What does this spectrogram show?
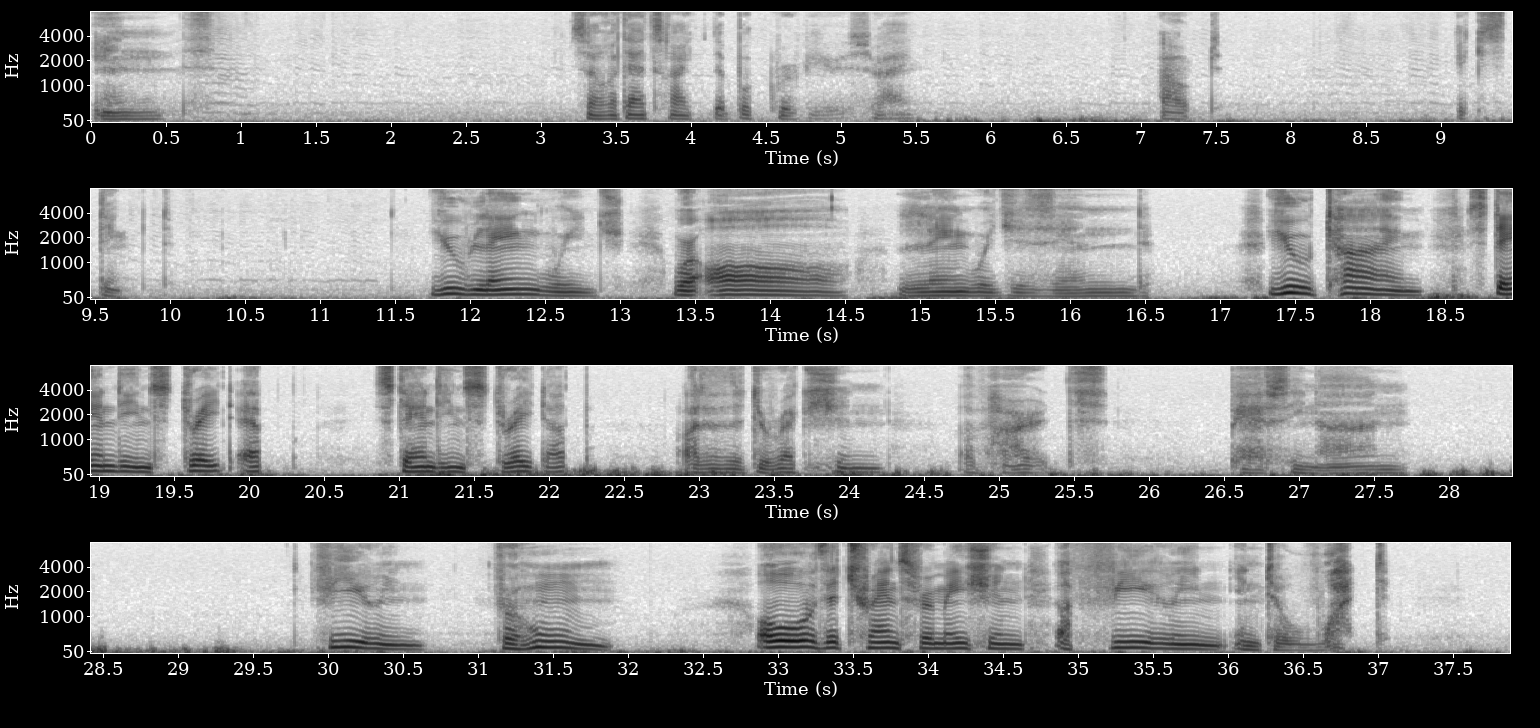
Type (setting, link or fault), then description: setting, outdoors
